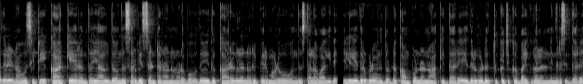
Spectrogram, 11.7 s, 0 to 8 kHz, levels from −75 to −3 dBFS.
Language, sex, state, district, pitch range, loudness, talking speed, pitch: Kannada, male, Karnataka, Bellary, 165-180 Hz, -23 LUFS, 160 wpm, 175 Hz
